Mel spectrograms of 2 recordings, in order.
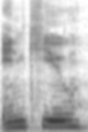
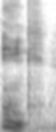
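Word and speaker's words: Inque: it's spelled I'm so dyslexic I I kept pronouncing it in queue or inkay but then I realized I was its ink idiot yeah but yeah so we have Batman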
